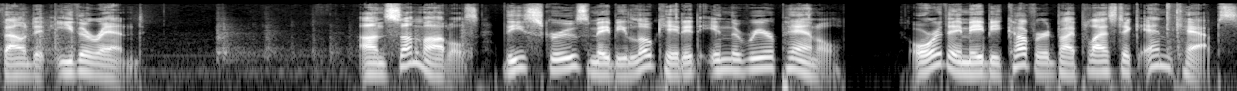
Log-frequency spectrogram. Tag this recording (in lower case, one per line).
speech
